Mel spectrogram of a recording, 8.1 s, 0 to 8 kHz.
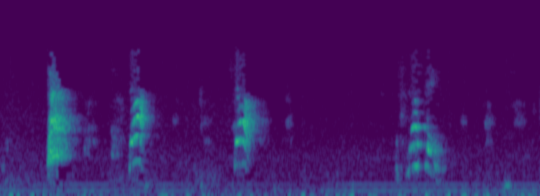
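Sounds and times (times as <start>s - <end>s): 
faint low hum: 0.0s - 8.0s
dog barking at a package delivery: 0.7s - 2.3s.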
